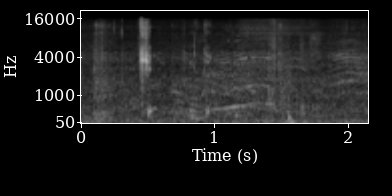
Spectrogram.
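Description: Faint distant voices, with a short, sharp hiss about half a second in.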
